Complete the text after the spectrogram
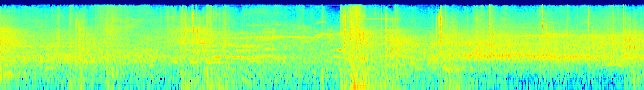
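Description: A large arena crowd murmurs and cheers steadily.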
